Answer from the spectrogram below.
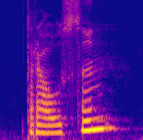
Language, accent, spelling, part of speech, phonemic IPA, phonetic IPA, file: German, Austria, draußen, adverb, /ˈdraʊ̯sən/, [ˈdʁaʊ̯sn̩], De-at-draußen.ogg
- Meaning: 1. outside 2. out there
